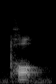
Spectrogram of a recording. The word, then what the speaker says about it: 朴: The fourth character, pu, and actually is a oblique tone character during the Tang. An entering tone pronounced as po.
